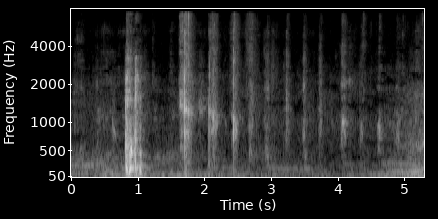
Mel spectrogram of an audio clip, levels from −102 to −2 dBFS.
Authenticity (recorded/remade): remade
